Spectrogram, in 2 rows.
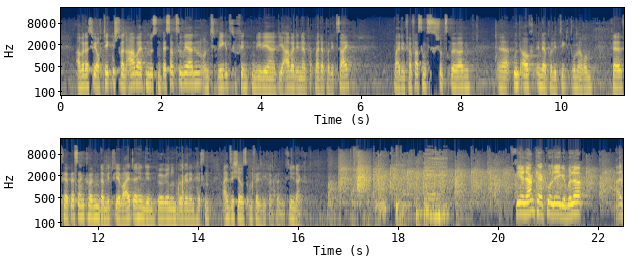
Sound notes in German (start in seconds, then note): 16.6 Beifall Freie Demokraten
